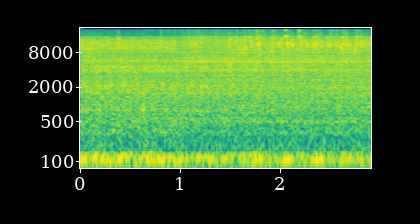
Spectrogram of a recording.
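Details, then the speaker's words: 1972 Ford Mustang Mach 1 with a Ford 4300 carburetor, idling after the timing was retarded, which lowered the vacuum: a lumpy shaky idle with the revs drifting up and down, unsteady hunting; the cause is not yet found. "mais c'est un médium qui tremble un peu et ce qui se passe, je ne suis pas fou de ça non plus"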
